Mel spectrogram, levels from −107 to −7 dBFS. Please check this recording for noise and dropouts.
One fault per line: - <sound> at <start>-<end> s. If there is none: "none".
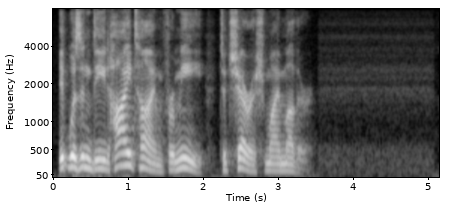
none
